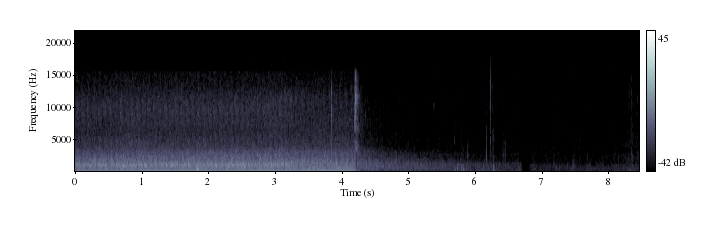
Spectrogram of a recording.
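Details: Repaired spare plastic Marco motor with blade from vintage Lasko/Galaxy box fan on low speed, 1 A and 80 W: steady even low hum with no rattle or scrape for about four seconds, then switched off; runs just fine.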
